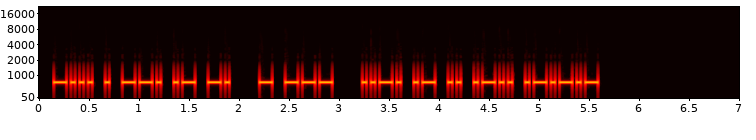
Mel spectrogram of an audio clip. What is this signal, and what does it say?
Morse code, heard as a keyed tone, about 28 wpm, 700 Hz. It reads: BEGAN TO FAIL.
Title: Sentences from Top 1100 Words 28wpm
